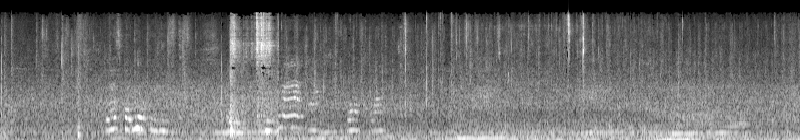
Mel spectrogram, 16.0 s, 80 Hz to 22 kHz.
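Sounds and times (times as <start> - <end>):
guinea pigs crunching carrot: 0.0 - 4.6, 5.6 - 16.0.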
